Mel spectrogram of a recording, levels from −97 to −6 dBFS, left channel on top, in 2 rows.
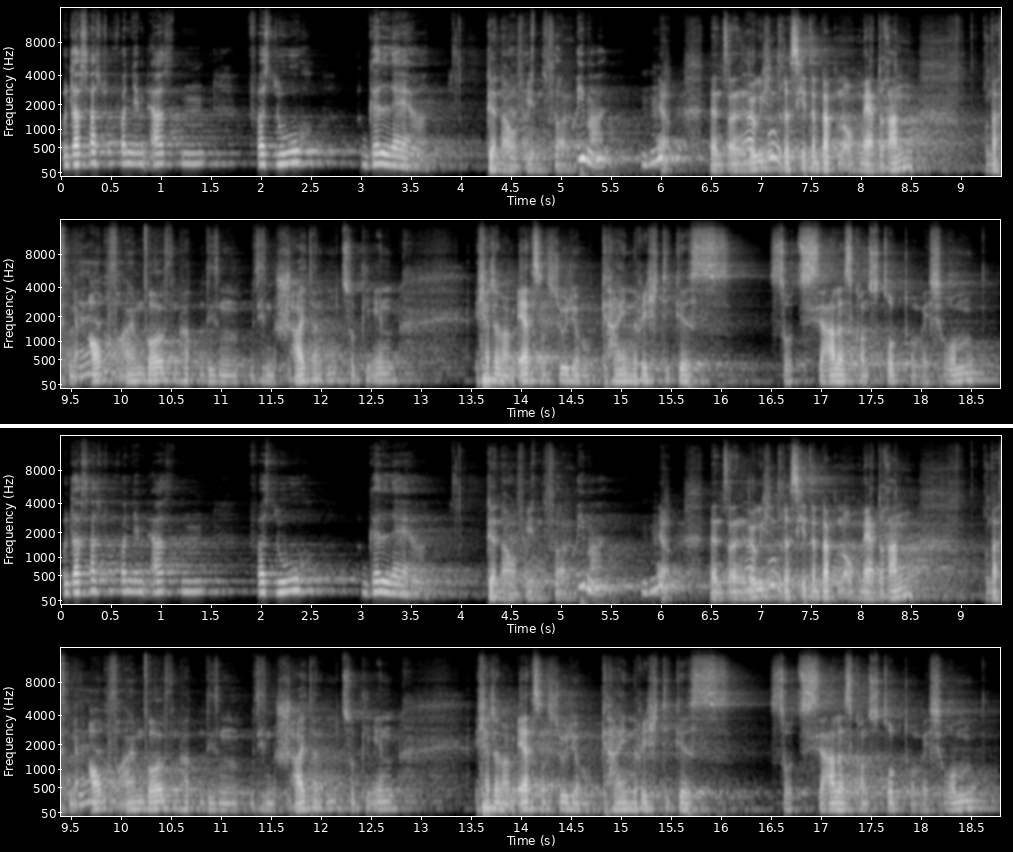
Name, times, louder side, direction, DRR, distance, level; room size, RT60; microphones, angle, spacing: voice 1, 0.0-1.4 2.0-2.5 3.0-3.7 4.5-4.6 5.2-5.4 5.8-6.0 6.8-7.2 9.6-9.9, left 3 dB, 85° left, 11 dB, 0.9 m, -30 dB
voice 2, 4.3-5.1 5.9-16.1 16.5-18.5, left 1 dB, 15° left, 9 dB, 0.8 m, -31 dB
26.5 x 15.0 x 8.3 m, 2.2 s
head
